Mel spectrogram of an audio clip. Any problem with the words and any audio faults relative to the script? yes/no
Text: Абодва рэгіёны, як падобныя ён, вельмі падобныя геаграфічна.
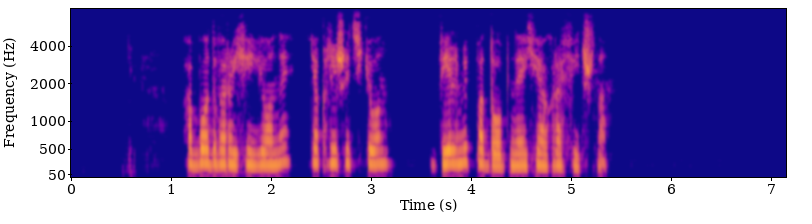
yes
